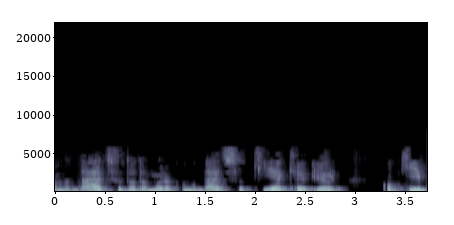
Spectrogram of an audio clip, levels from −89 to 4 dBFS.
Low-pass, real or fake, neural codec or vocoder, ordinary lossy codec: 7.2 kHz; real; none; MP3, 24 kbps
